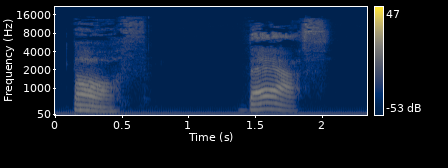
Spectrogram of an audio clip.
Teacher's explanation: the sound of the letter A is also different in some words where the British pronounce it are and the Americans pronounce it ah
